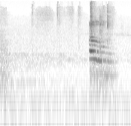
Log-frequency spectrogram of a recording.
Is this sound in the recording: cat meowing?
yes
